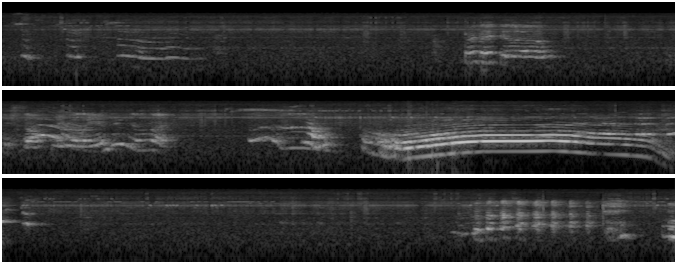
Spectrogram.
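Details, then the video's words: Pet dog Diva, missing her grandson after hearing him on the computer, gives scattered whimpers and yips, then one loud arching howl midway; human voices and laughter appear between the dog sounds. "Funny Dog missing Baby"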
